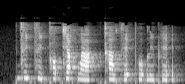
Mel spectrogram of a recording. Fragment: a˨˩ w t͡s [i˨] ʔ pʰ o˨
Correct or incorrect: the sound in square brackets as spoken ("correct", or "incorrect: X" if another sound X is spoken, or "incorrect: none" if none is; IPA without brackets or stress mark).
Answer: incorrect: e˨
